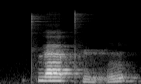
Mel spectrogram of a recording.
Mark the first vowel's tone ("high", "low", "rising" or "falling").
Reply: high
